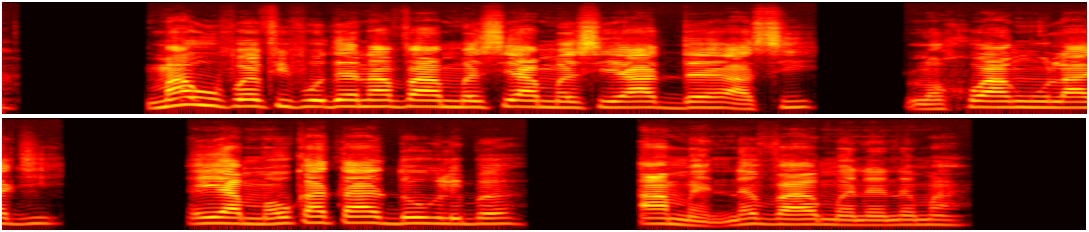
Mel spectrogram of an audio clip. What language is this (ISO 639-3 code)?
ewe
